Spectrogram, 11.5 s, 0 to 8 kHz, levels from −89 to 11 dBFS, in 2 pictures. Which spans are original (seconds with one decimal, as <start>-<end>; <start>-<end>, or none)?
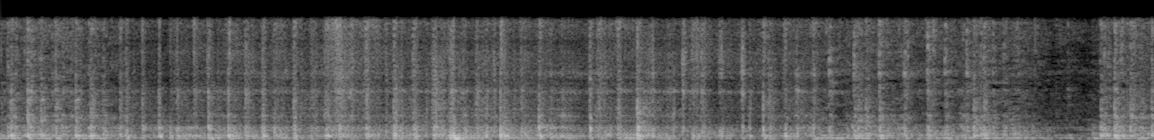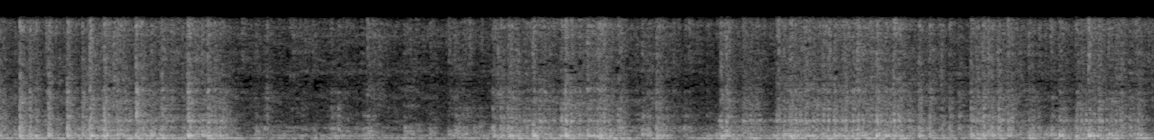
0.0-0.6; 4.1-11.5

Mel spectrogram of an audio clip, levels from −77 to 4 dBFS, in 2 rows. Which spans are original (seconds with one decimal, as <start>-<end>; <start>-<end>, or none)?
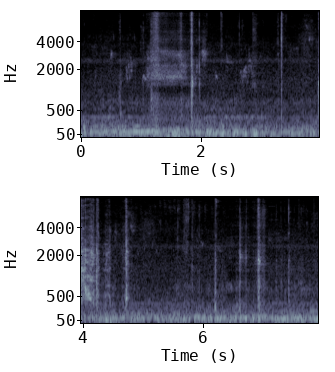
0.0-1.2; 2.1-6.4; 7.1-7.9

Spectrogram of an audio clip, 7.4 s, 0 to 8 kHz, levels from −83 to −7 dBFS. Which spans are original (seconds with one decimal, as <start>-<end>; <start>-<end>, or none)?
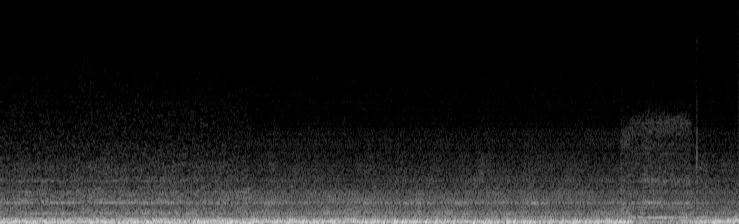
0.0-2.5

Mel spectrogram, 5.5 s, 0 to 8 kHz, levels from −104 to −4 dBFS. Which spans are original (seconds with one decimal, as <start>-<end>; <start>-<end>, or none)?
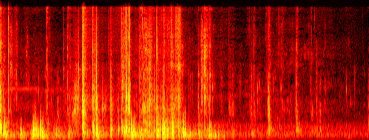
0.0-1.1; 1.8-2.2; 2.7-5.5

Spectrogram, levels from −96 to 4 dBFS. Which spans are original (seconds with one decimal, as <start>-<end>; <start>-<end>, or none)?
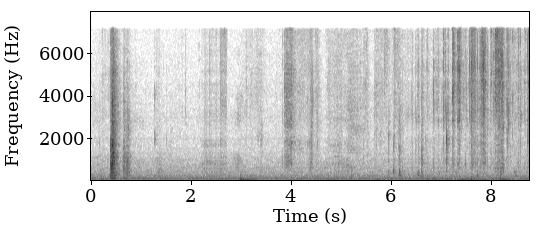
0.0-2.2; 2.7-8.8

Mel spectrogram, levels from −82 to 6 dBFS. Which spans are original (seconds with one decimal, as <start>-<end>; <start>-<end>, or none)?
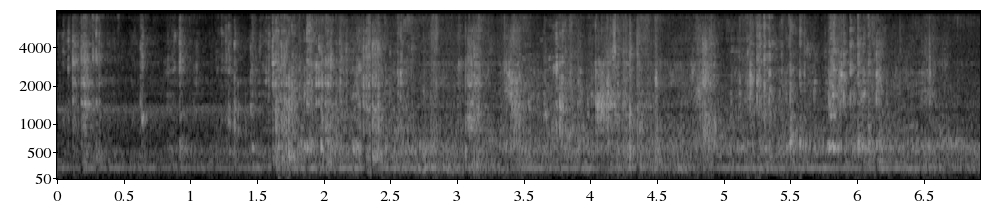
0.0-2.7; 3.5-4.0; 4.9-6.5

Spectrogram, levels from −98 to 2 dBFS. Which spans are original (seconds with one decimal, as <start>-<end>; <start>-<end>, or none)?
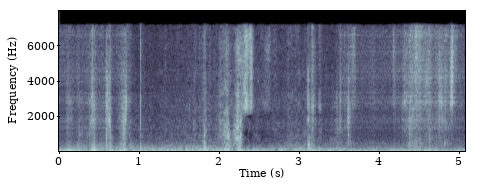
0.9-3.5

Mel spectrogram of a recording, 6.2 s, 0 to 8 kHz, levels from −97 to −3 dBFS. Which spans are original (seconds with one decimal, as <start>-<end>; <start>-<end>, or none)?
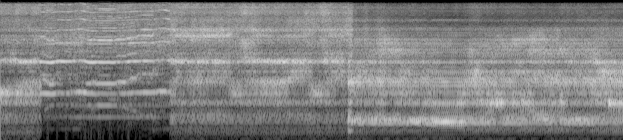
0.4-1.7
